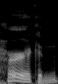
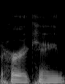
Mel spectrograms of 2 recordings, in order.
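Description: First: It is pronounced differently from the storm word. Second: It is pronounced exactly like the storm word. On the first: The speaker is from the area. The speaker calls it right. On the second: The speaker is not from the area. The speaker calls it wrong.

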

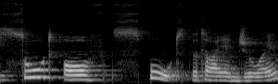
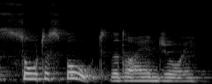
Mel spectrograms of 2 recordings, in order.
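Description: First: Each word is pronounced fully and separately. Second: The words are reduced and linked together.

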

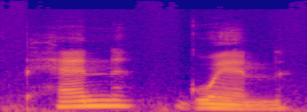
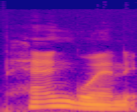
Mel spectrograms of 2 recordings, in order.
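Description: First: The N and G sounds are pulled apart. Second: The N and G sounds run together. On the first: "you separate the N and the G" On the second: "it's not penguin"

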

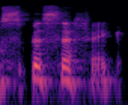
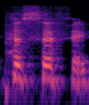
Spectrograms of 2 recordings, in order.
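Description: First: The word is said with its first s sound. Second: The word is said without its first s sound. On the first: The speaker calls it right. "rather than saying this for specific" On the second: The speaker calls it wrong. "They might pronounce words incorrectly"

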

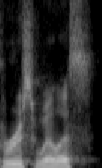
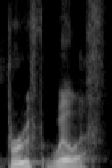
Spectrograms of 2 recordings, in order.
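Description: First: The s sounds are said clearly. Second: The s sounds are said with a lisp. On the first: "instead of Bruce Willis" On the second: "it's with a lisp here"

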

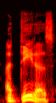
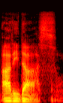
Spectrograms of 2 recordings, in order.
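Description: First: It is said the common American way. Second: It is said the way most other countries say it. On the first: This is how Americans usually say the name. "In America, we just say Adidas" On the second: This is how the founder said his own name. "everyone else in the world, pronounces it Adidas"

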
